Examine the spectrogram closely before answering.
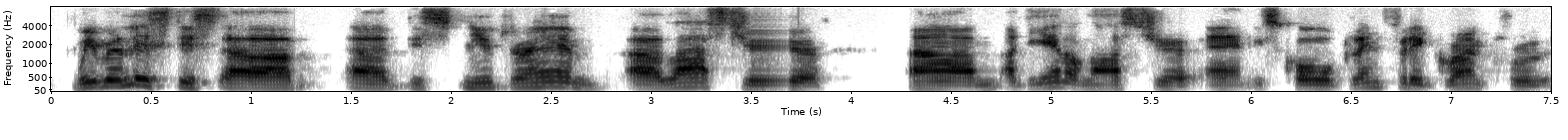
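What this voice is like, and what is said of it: French accent. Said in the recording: “as you can tell from my accent, you know, I grew up in France”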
